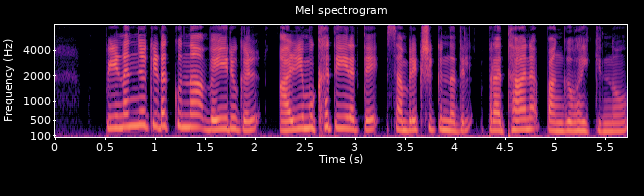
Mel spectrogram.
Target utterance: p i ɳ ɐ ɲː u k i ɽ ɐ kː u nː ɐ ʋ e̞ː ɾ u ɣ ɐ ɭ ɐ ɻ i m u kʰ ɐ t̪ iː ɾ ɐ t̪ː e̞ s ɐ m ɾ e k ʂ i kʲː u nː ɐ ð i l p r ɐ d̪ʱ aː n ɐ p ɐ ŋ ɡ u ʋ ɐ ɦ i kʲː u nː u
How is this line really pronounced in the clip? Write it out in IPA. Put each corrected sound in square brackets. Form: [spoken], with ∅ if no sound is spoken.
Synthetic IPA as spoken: p i ɳ ɐ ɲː u k i ɽ ɐ kː u nː ɐ ʋ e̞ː ɾ u ɣ ɐ ɭ ɐ ɻ i m u kʰ ɐ t̪ iː ɾ ɐ t̪ː e̞ s ɐ m ɾ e k ʂ i kʲː u nː ɐ ð i l p r ɐ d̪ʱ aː n ɐ p ɐ ŋ ɡ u ʋ ɐ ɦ i kʲː u nː u

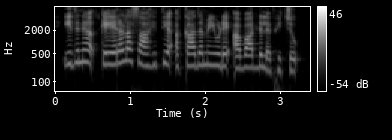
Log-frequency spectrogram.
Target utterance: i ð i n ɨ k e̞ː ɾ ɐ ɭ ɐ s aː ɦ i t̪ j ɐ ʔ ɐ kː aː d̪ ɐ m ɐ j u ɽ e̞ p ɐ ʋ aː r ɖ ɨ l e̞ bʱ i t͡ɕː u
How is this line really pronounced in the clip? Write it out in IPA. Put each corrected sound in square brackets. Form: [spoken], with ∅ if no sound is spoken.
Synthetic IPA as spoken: i ð i n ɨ k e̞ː ɾ ɐ ɭ ɐ s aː ɦ i t̪ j ɐ ʔ ɐ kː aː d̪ ɐ m ɐ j u ɽ e̞ [ʔ] ɐ ʋ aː r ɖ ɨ l e̞ bʱ i t͡ɕː u

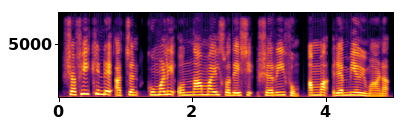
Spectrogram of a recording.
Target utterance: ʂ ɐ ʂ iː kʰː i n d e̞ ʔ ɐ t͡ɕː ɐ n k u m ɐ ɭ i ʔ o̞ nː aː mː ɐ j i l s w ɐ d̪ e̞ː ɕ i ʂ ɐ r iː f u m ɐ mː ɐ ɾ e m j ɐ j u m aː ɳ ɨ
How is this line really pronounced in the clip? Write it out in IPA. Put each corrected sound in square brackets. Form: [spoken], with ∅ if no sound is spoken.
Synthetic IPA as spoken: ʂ ɐ [f] iː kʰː i n d e̞ ʔ ɐ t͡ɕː ɐ n k u m ɐ ɭ i ʔ o̞ nː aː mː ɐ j i l s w ɐ d̪ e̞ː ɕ i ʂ ɐ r iː f u m ɐ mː ɐ ɾ e m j ɐ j u m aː ɳ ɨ

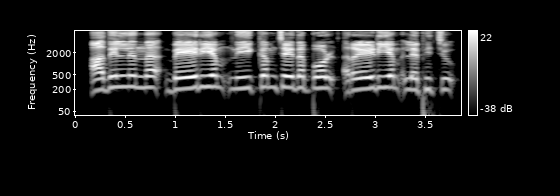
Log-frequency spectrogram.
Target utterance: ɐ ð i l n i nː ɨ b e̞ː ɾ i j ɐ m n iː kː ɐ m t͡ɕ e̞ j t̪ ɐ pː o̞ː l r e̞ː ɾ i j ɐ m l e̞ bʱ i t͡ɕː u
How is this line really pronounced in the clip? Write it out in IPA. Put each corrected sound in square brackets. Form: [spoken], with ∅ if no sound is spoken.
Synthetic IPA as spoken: ɐ ð i l n i nː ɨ b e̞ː ɾ i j ɐ m n iː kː ɐ m t͡ɕ e̞ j t̪ ɐ pː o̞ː [ɭ] r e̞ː [ɽ] i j ɐ m l e̞ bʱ i t͡ɕː u

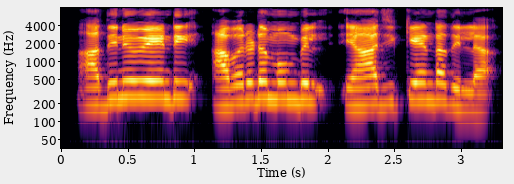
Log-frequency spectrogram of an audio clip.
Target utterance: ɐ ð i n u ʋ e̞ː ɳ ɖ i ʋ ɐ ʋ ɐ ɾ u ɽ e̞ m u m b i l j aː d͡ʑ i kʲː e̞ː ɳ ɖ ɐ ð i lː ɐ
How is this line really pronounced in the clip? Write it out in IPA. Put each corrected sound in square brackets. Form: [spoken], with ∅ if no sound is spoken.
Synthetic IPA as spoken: ɐ ð i n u ʋ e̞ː ɳ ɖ i [∅] ɐ ʋ ɐ ɾ u ɽ e̞ m u m b i l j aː d͡ʑ i kʲː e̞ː ɳ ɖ ɐ ð i lː ɐ

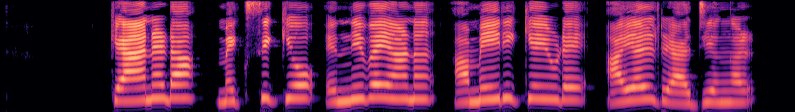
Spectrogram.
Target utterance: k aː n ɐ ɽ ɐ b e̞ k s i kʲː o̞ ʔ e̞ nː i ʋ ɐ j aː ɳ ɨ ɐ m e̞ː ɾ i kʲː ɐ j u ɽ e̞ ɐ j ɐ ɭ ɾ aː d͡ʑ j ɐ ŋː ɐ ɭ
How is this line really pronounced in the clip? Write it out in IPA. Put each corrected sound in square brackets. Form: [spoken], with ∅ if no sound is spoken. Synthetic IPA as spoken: k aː n ɐ ɽ ɐ [m] e̞ k s i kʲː o̞ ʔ e̞ nː i ʋ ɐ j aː ɳ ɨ ɐ m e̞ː ɾ i kʲː ɐ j u ɽ e̞ ɐ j ɐ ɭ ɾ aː d͡ʑ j ɐ ŋː ɐ ɭ

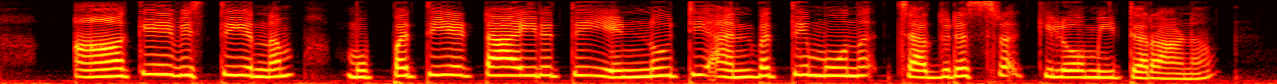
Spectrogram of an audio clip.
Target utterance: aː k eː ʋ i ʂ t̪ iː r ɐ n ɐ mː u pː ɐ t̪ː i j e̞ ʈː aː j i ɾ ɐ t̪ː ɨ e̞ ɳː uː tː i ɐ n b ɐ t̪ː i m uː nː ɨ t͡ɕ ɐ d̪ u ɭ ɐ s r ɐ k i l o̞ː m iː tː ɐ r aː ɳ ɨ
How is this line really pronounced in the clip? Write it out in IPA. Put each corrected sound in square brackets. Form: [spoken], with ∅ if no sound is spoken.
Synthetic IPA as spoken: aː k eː ʋ i [s] t̪ iː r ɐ [ɳ] ɐ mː u pː ɐ t̪ː i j e̞ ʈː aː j i ɾ ɐ t̪ː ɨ e̞ ɳː uː tː i ɐ n b ɐ t̪ː i m uː nː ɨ t͡ɕ ɐ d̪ u [ɾ] ɐ s r ɐ k i l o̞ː m iː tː ɐ r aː ɳ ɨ

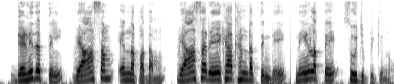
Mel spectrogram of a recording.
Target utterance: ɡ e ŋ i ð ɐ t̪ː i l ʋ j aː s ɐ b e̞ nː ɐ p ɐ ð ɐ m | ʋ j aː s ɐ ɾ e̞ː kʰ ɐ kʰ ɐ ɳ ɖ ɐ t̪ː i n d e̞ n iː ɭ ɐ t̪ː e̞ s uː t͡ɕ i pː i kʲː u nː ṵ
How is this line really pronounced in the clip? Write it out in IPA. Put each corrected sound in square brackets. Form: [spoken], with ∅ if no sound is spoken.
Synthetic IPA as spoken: ɡ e [ɳ] i ð ɐ t̪ː i l ʋ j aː s ɐ [m] e̞ nː ɐ p ɐ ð ɐ m | ʋ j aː s ɐ ɾ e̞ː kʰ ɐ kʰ ɐ ɳ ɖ ɐ t̪ː i n d e̞ n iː ɭ ɐ t̪ː e̞ s uː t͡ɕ i pː i kʲː u nː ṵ

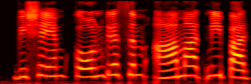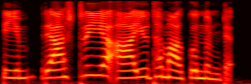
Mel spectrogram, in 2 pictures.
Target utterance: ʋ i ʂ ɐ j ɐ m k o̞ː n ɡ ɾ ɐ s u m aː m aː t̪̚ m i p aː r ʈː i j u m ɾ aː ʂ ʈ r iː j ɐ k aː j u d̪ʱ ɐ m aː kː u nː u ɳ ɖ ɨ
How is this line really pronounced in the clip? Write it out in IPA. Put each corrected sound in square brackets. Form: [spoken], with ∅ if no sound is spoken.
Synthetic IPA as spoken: ʋ i ʂ ɐ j ɐ m k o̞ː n ɡ ɾ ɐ s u m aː m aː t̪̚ m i p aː r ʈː i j u m ɾ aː ʂ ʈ r iː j ɐ [ʔ] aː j u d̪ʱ ɐ m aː kː u nː u ɳ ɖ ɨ

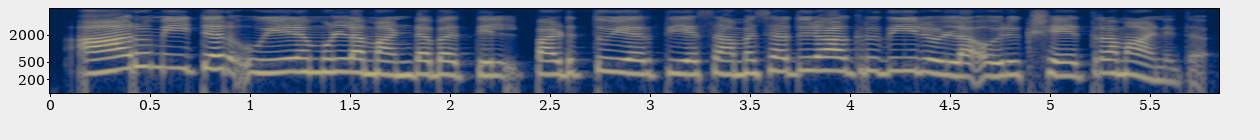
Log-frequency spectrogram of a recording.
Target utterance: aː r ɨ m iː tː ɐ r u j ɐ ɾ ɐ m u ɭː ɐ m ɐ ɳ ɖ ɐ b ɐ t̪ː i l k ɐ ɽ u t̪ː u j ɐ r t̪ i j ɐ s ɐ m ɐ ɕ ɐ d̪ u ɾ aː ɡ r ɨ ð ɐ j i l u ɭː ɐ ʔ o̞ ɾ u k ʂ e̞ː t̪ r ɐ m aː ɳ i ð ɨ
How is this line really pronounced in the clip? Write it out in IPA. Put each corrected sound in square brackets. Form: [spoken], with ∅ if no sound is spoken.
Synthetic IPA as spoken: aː r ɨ m iː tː ɐ r u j ɐ ɾ ɐ m u ɭː ɐ m ɐ ɳ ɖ ɐ b ɐ t̪ː i l [p] ɐ ɽ u t̪ː u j ɐ r t̪ i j ɐ s ɐ m ɐ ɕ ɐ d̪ u ɾ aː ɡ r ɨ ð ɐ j i l u ɭː ɐ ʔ o̞ ɾ u k ʂ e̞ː t̪ r ɐ m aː ɳ i ð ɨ

